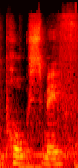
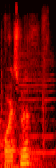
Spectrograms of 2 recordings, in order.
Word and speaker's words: Portsmouth: areas like Portsmouth or something put in in Portsmith yeah I hate foreign one of the things that I hate the most about Portsmouth is that first of all Portsmith not Portsmith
